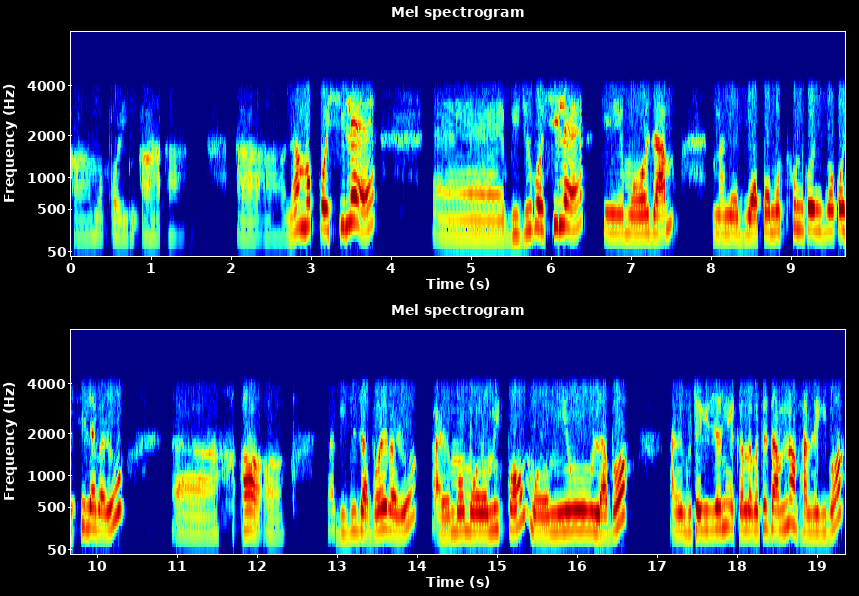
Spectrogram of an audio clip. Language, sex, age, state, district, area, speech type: Assamese, female, 30-45, Assam, Udalguri, rural, conversation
